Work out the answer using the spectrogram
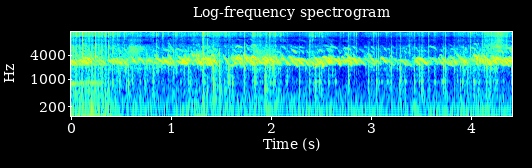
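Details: Chickens chirping: a continuous, shrill, overlapping chorus of high peeping notes over steady background noise, with occasional low thumps.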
